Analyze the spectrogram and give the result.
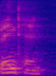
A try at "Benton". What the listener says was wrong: Yes, but you put the wrong emphasis. He put the emphasis on the wrong syllable.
